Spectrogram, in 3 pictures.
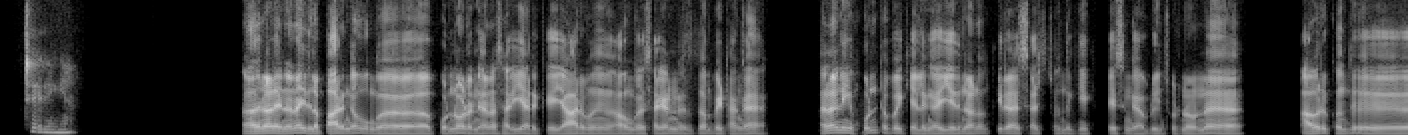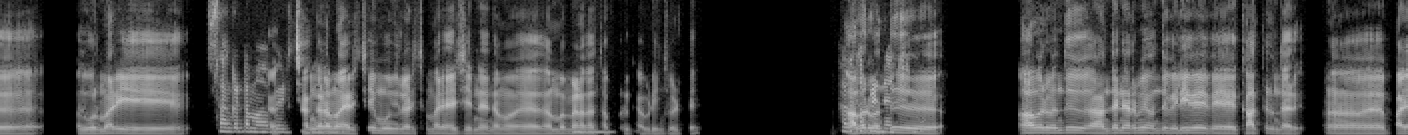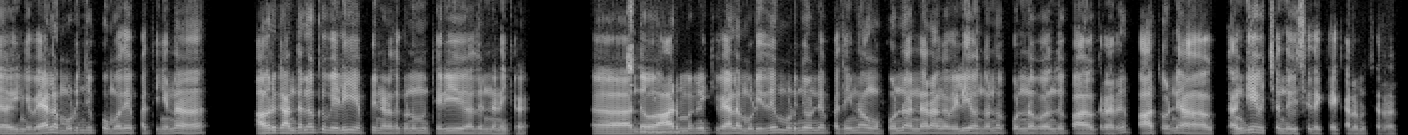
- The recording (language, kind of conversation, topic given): Tamil, podcast, அலுவலகத்தில் சண்டைகள் ஏற்பட்டால் அவற்றை நீங்கள் எப்படி தீர்ப்பீர்கள்?
- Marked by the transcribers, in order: other background noise; drawn out: "வந்து"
